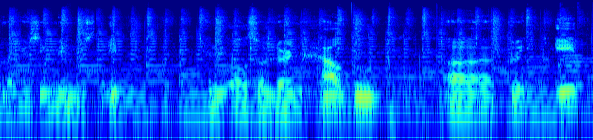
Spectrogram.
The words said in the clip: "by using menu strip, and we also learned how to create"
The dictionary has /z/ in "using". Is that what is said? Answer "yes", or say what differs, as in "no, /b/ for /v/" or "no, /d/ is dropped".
no, /s/ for /z/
